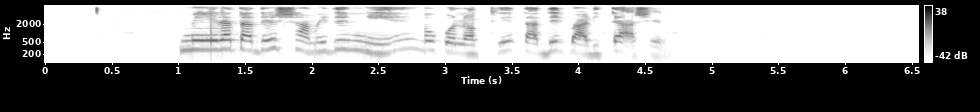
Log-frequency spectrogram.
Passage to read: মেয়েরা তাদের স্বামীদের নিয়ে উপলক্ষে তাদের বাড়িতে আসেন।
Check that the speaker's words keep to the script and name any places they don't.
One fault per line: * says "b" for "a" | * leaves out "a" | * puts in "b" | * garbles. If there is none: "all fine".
all fine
